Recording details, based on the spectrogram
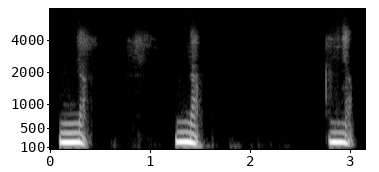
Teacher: gusi dan depan lidah, tetapi keluar melalui hidung. Nasal atau hidung.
